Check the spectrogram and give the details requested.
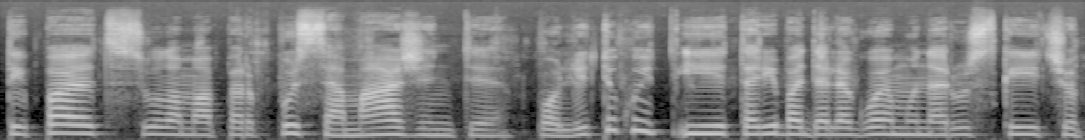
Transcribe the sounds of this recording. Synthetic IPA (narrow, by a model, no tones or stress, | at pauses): t̪ɐɪpɐt̪sʲuːlˠoːmɐpʲɛɾpʊsʲɛmɑːʒʲɪnʲt̪ʲɪpoːlʲɪt̪ʲɪkʊiːt̪ɐɾʲiːbɐːd̪ʲɛlʲɛɡuɔjɪmuːnɐɾʲuːskɐɪt͡ʃʲʊ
